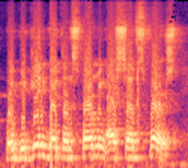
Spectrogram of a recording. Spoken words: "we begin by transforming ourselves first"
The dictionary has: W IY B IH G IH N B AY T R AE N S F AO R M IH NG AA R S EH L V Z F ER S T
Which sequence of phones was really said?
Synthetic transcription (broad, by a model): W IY B IH G IH N B AY T R AE N S F AO R M IH NG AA R S EH L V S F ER S T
